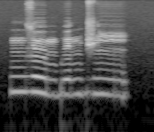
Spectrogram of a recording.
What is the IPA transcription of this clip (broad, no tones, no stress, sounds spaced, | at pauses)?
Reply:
n z ɵ m b ɘ n d͡ʒ ĩ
